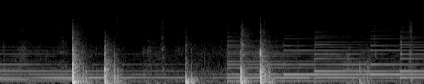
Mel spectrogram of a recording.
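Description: Pieces of a rubber sculpture mold being handled and set down on a workbench: about five dull thumps and knocks in the first three seconds, the first the loudest. Background music with held guitar notes plays throughout.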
